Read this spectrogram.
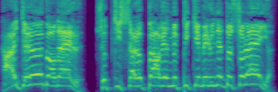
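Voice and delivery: high, loud yell of a robbed man; furious shout. Acted. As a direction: scream for someone to catch the thief. L'homme volé crie au voleur. (cri furieux, aigu et fort)

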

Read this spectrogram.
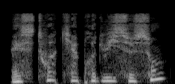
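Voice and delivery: put-on wondering woman addressing a child; astonished. A narrator's reading. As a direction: ask in hushed amazement. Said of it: "s'étonna Hiroko".

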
